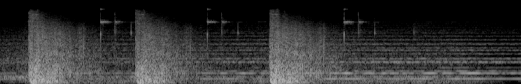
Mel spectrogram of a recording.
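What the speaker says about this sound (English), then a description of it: "I fired the gun" Three sharp, loud gunshots ring out roughly a second apart, each leaving a long echoing decay that fades after the last shot.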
